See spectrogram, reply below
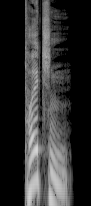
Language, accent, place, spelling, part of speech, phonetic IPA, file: German, Germany, Berlin, teutschen, adjective, [tɔɪ̯t͡ʃn̩], De-teutschen.ogg
- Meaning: inflection of teutsch: 1. strong genitive masculine/neuter singular 2. weak/mixed genitive/dative all-gender singular 3. strong/weak/mixed accusative masculine singular 4. strong dative plural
